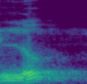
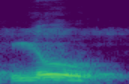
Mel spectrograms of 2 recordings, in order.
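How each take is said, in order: First: The vowel is short. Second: The vowel is held long. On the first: The speaker calls it wrong. "au lieu de dire lo" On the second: The speaker calls it right. "pour prolonger la damma, on utilise la lettre waw"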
